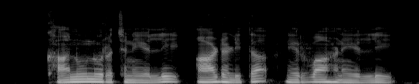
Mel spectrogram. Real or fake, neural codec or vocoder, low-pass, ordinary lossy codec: real; none; 14.4 kHz; none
